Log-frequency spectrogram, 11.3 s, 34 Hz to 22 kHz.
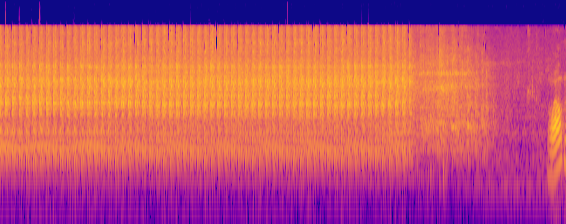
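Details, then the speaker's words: Iseki TX-series diesel tractor (KE70 engine) idling, starts but lacks power; hard regular knock about four per second, then winds down. Owner suspects severe blow-by, though measured blow-by wasn't much worse; cause unconfirmed. "it's just a terrible blow-by issue it seems like it's just using the block as a as an exhaust pipe you'll hear it knock much harder"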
